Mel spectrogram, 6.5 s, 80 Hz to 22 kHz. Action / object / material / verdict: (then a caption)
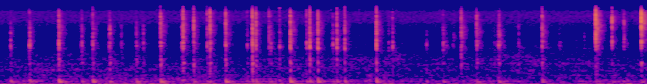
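tap / plastic bottle partly filled with liquid / plastic / none. A clear plastic micellar water bottle with a pink cap, partly full of liquid, is tapped rapidly with long acrylic nail tips. The result is a quick, uneven stream of short, crisp clicks with bright, high edges over a low, steady hum and a hollow tone near 200 Hz. Each tap dies away almost at once.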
